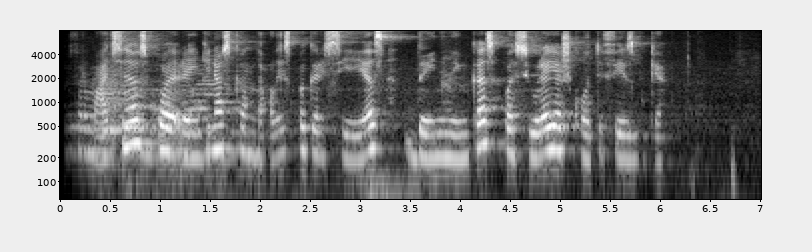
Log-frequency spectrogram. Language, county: Lithuanian, Kaunas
